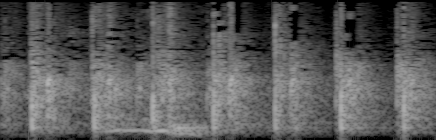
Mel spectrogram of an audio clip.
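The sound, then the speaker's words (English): A church audience claps in a steady rhythm, with many sharp claps landing about three times per second at an even, moderate loudness. “Let's give the Lord a hand of applause.”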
